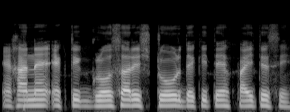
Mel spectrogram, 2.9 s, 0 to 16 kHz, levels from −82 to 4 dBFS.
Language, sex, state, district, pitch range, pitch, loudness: Bengali, male, Assam, Hailakandi, 140-145 Hz, 145 Hz, -19 LUFS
